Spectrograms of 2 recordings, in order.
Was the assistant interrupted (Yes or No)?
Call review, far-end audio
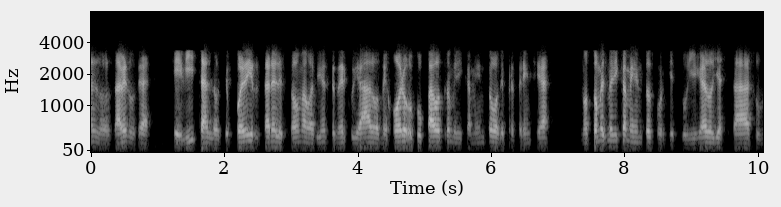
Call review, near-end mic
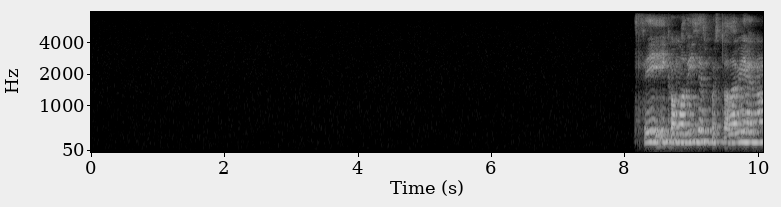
Yes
